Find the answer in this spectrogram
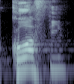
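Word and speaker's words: ק: Q no nosso alfabeto, que se pronuncia como Kof.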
